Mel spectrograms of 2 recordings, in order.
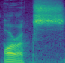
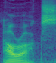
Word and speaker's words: oryx: want to hunt some Oryx our rocks however it's pronounced apparently there's multiple apparently both pronunciations are correct so there's that alright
